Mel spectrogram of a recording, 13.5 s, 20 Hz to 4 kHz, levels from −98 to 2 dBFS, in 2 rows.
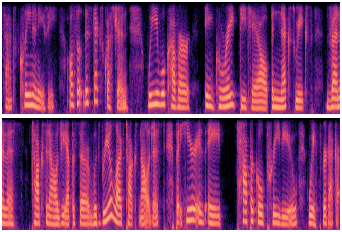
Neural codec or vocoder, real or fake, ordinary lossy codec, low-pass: codec, 24 kHz, 0.9 kbps, WavTokenizer, small release; fake; Opus, 24 kbps; 3.6 kHz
